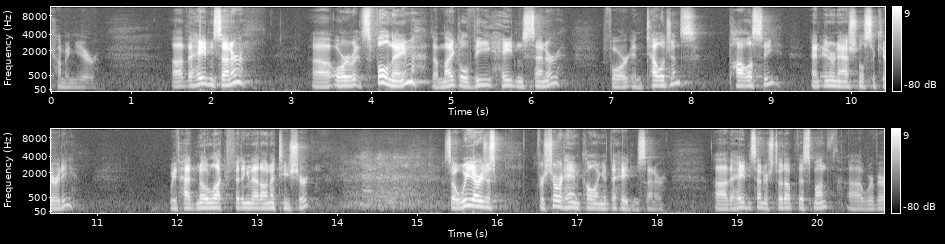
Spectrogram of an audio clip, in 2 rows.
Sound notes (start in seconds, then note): 14.1 laugh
